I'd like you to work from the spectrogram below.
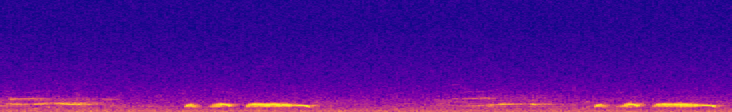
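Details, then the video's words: Spotted dove lure cooing, used to stimulate and excite males: two faint, low, hollow coo phrases about three seconds apart, each ending in a cluster of short notes and a longer drawn coo, over steady background hiss. "Tiếng Chim Cu Gáy Kích Bổi Căng Lửa Hiệu Quả, Thúc Gù Rất Sung"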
